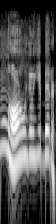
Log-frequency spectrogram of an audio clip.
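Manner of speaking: very high-pitched cartoon frog character voice. Retelling what a coach said to his fighters, in a Kermit the Frog voice. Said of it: "He was like Kermit the Frog".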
